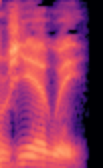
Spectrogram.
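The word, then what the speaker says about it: Jahwe: Vous vous souvenez peut-être qu'en allemand J et Y, en allemand J se prononce Y, d'où nous obtenons Jahweh.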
